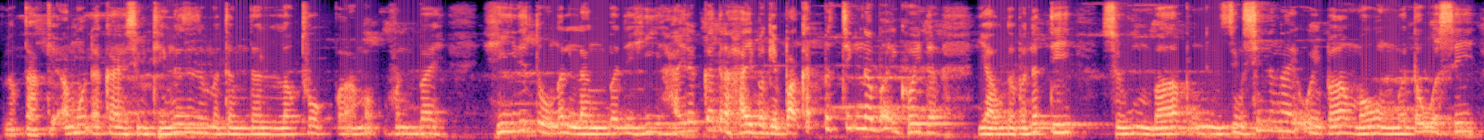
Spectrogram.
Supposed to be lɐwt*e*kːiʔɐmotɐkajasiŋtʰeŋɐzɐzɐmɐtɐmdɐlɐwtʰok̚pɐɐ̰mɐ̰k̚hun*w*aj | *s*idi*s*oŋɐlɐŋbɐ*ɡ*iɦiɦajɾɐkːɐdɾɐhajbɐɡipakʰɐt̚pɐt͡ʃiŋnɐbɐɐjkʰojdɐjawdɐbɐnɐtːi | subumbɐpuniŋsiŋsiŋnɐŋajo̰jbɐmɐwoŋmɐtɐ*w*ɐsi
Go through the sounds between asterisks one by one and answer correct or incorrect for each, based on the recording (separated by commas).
incorrect, incorrect, incorrect, incorrect, incorrect, correct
